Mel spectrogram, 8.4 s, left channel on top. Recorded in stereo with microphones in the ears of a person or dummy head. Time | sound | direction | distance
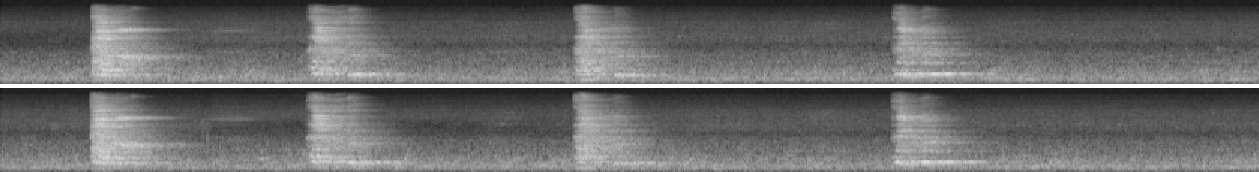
0.6 | a cough | 80° right | 1.9 m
